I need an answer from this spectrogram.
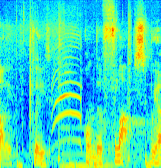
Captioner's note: cat meows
